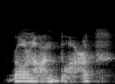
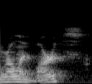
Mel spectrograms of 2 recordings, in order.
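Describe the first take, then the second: First: The name is said with a French pronunciation. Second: The name is said with an anglicized pronunciation. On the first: The speaker calls it right. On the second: The speaker calls it wrong. "I'm going to call him Roland Barthes. I know that it's not pronounced that"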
